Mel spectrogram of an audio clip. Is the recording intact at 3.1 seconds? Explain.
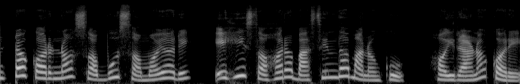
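No. Generation loss runs throughout, so 3.1 s is swirly, smeared and hollow with blurred attacks and nothing above 17 kHz, likely from around five successive AAC re-encodes.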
